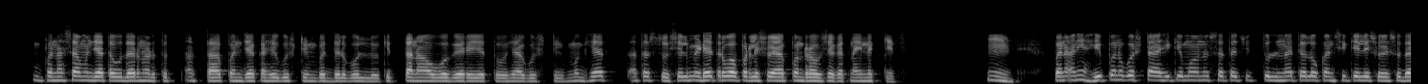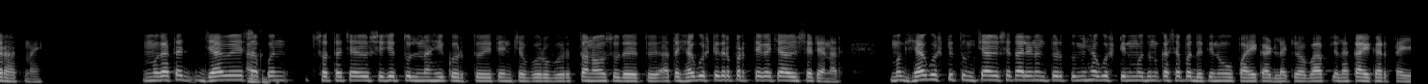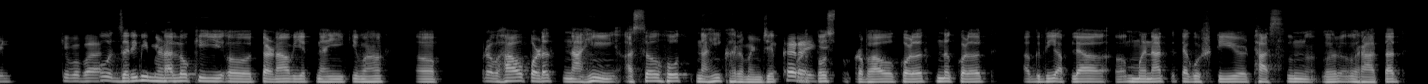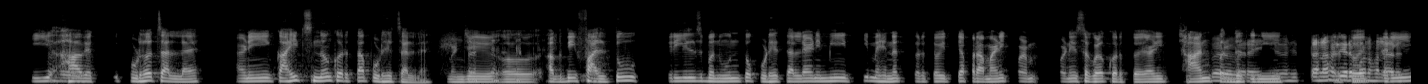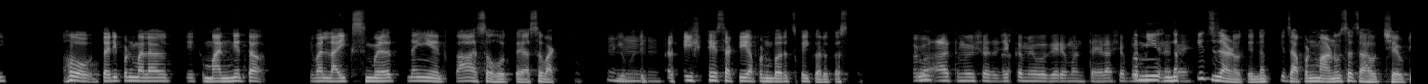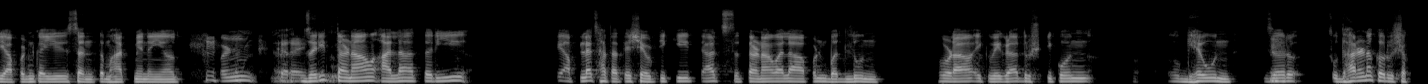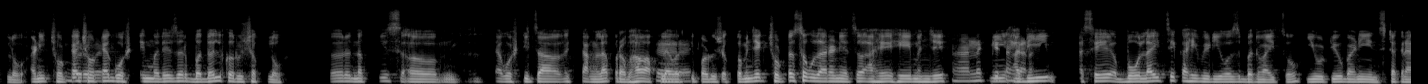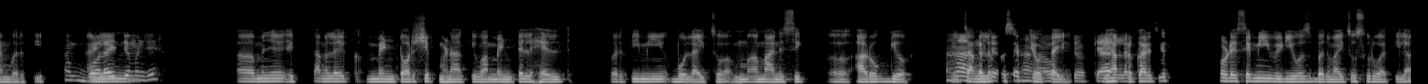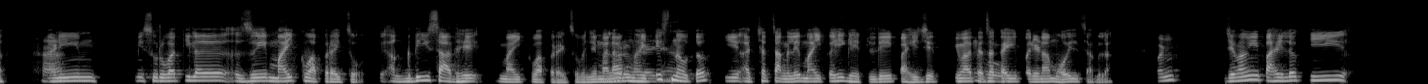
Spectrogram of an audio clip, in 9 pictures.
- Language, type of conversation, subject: Marathi, podcast, सोशल मीडियावरील तुलना आपल्या मनावर कसा परिणाम करते, असं तुम्हाला वाटतं का?
- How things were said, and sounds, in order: tapping; chuckle; laughing while speaking: "हां"; laughing while speaking: "तणाव निर्माण होणारच"; chuckle; in English: "मेंटॉरशिप"; in English: "मेंटल हेल्थवरती"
